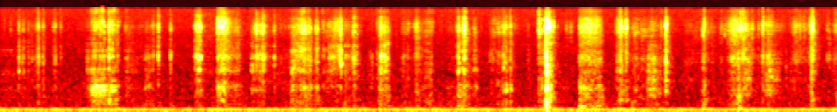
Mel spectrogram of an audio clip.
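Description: Large pair of scissors cutting through paper and cardstock in a run of repeated, faint snips.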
